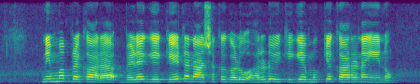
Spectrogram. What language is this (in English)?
Kannada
